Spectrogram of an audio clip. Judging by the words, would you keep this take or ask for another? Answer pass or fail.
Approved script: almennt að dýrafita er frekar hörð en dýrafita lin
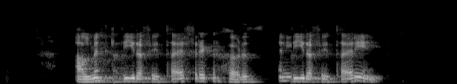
pass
